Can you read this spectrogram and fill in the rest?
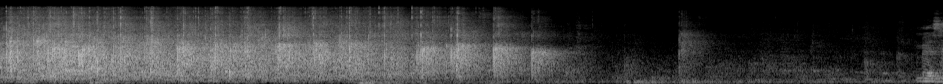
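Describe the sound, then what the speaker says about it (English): A school audience applauds as a student cabinet is introduced, with dense steady clapping that is loud at first, then thins out and fades over several seconds before a brief new burst at the end. "Y'all can clap."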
